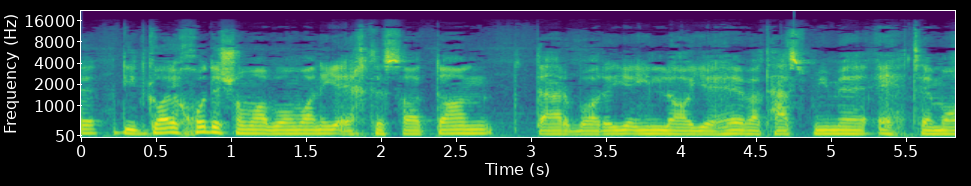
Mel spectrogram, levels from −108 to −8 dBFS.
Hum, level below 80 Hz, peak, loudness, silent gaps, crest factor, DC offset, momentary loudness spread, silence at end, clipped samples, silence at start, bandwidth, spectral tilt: none; -44 dBFS; 0 dBFS; -15 LUFS; none; 14 dB; under 0.1%; 6 LU; 0 s; under 0.1%; 0 s; 13 kHz; -5.5 dB/octave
